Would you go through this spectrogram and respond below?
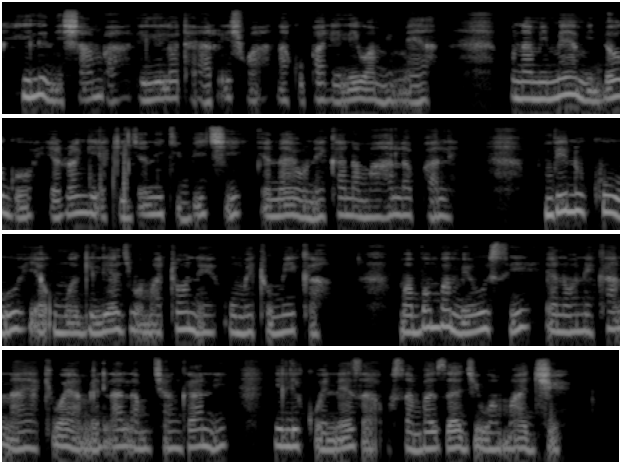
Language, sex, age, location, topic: Swahili, female, 25-35, Nairobi, agriculture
